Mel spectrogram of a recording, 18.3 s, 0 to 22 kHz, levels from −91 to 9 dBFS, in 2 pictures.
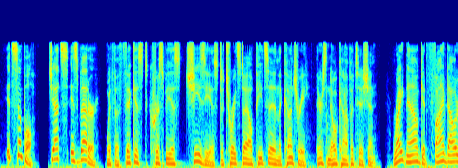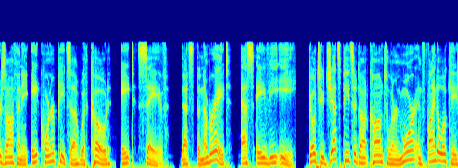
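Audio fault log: No faults are heard in this speech clip. It has passed through a Bluetooth mSBC headset codec, so nothing reaches above about 7.7 kHz and a light grain sits on the louder passages.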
